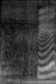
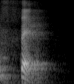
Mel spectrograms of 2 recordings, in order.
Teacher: O Fê seria fechado, o timbre aberto seria o Fé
